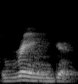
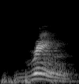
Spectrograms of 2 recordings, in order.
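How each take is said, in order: First: The word ends in ng plus a g. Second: The word ends in a plain nasal ng. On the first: The speaker calls it wrong. "not ring" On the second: The speaker calls it right. "the ng in words make the sound ng, not g"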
